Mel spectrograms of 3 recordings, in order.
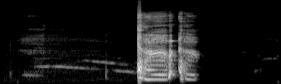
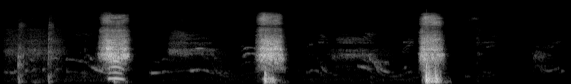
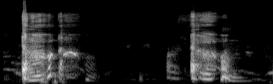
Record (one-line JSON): {"cough_length": "2.8 s", "cough_amplitude": 32768, "cough_signal_mean_std_ratio": 0.34, "exhalation_length": "5.7 s", "exhalation_amplitude": 32767, "exhalation_signal_mean_std_ratio": 0.31, "three_cough_length": "2.7 s", "three_cough_amplitude": 32768, "three_cough_signal_mean_std_ratio": 0.39, "survey_phase": "beta (2021-08-13 to 2022-03-07)", "age": "18-44", "gender": "Female", "wearing_mask": "No", "symptom_none": true, "smoker_status": "Never smoked", "respiratory_condition_asthma": false, "respiratory_condition_other": false, "recruitment_source": "REACT", "submission_delay": "1 day", "covid_test_result": "Negative", "covid_test_method": "RT-qPCR", "influenza_a_test_result": "Negative", "influenza_b_test_result": "Negative"}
